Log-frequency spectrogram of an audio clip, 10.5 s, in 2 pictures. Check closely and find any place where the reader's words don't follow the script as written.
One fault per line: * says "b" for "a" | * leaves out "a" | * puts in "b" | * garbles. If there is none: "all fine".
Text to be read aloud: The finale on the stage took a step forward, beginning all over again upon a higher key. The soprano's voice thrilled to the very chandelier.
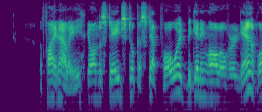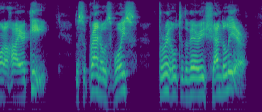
all fine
